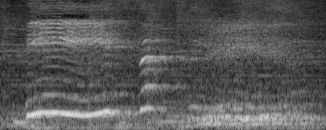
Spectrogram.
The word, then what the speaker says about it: these: These, these, that, those. Okay. If you notice this one and this one, this is short. This is long. These.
